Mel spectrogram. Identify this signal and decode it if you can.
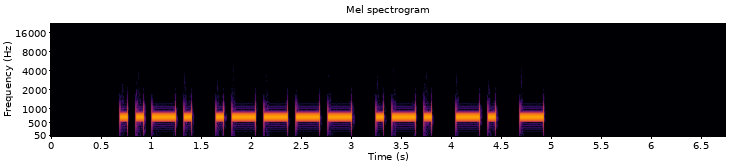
Morse code, heard as a keyed tone, about 15 wpm, 700 Hz. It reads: F1RNT
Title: DXCC-100 Call Signs - 5 Characters - 15wpm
